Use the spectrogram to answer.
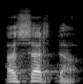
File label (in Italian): "assarta", crespinese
